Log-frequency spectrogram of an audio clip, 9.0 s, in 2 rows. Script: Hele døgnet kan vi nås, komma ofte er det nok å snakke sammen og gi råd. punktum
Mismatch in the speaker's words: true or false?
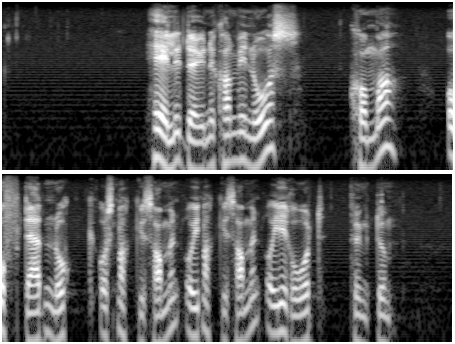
true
